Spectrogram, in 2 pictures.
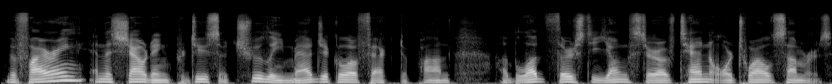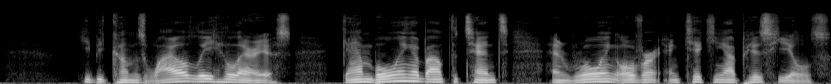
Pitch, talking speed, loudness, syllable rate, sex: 110 Hz, 130 wpm, -18 LUFS, 4.2 syllables/s, male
